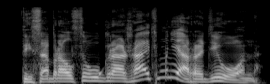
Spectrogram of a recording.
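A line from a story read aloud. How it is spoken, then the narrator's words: Menacing, emperor. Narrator (Russian): грозно произнес император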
